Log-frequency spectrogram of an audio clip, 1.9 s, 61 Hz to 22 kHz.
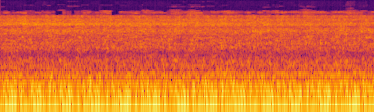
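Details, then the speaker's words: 1973 Chevy K5 Blazer with 350 V8, revived after about 30 years sitting, thermostat deleted after overheating, fuel added: deep, even V8 idle with steady low rumble and no skips or knocks; running smooth, normal idle. "I mean, she's running smooth. I mean, she sounds like a good old 350."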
